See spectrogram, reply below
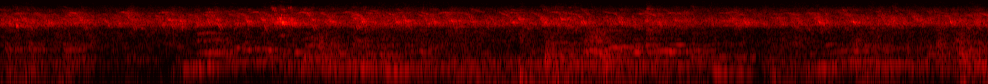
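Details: Young chickens at a poultry farm peeping together in a dense, continuous chorus of high, thin cheeps, with scattered lower clucking notes underneath.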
